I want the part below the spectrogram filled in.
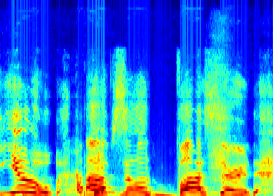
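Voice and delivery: high, slow, loud mock outraged yell.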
